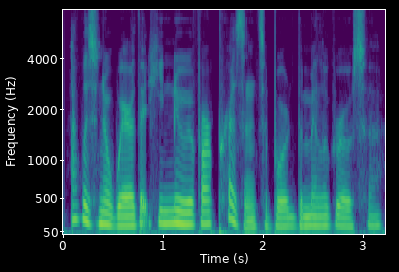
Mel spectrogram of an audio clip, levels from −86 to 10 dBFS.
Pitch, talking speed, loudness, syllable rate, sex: 140 Hz, 225 wpm, -15 LUFS, 6.5 syllables/s, male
